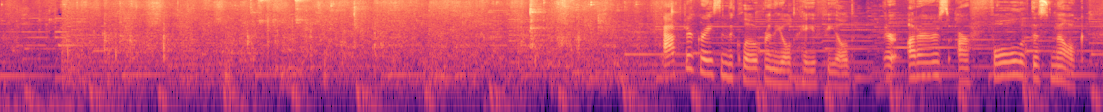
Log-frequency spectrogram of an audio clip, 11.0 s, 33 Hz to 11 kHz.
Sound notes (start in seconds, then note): 0.5 cows munching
